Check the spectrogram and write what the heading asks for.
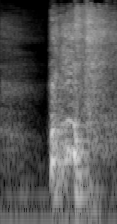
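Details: Adult male with dust allergy sneezing while reading aloud from a dusty book; a short breath in, then one sudden forceful single sneeze.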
